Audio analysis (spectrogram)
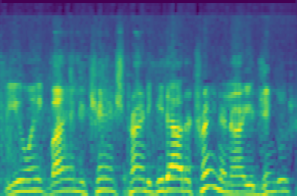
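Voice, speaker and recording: Sly old western codger, high lively voice, folksy and teasing, noisy old radio recording. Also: male voice, quick pace. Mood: needling, bossy. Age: older. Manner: folksy, sly rustic speech. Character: crafty, teasing old-timer, frontier volunteer fireman. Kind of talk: 1950s radio western acting.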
